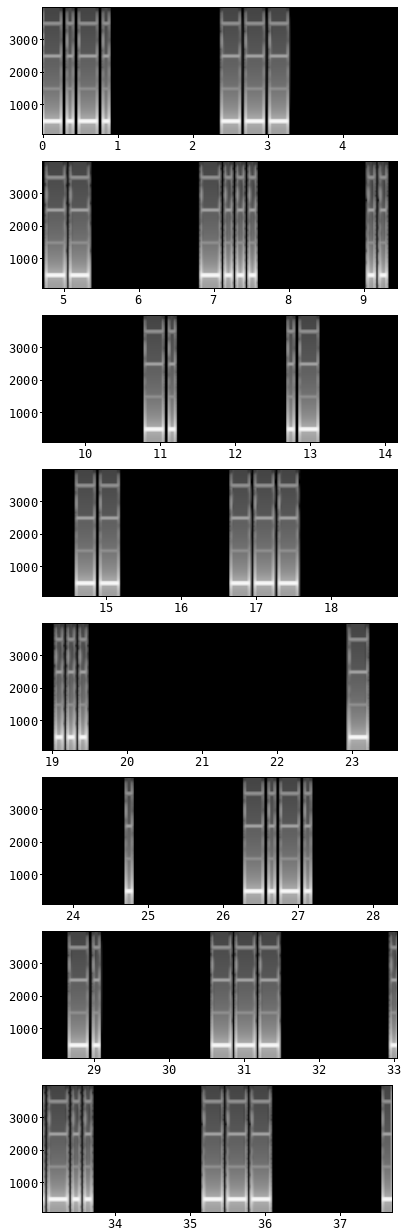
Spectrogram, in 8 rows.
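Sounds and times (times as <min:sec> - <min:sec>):
morse code beeps: 0:00.0 - 0:00.9, 0:02.4 - 0:03.3, 0:04.8 - 0:05.4, 0:06.8 - 0:07.6, 0:09.1 - 0:09.3, 0:12.7 - 0:13.1, 0:14.6 - 0:15.2, 0:16.7 - 0:17.6, 0:19.1 - 0:19.5, 0:23.0 - 0:23.2, 0:26.3 - 0:27.2, 0:28.7 - 0:29.1, 0:30.6 - 0:31.5, 0:33.0 - 0:33.7, 0:35.2 - 0:36.1.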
